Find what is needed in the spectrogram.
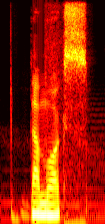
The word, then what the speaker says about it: DMX: Donc, euh, Red, tu as eu euh, un contact, un, certain fixeur qui se fait appeler euh, Damox. Alors, il écrit ça DMX, mais c'est Damox pour le prononcer.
